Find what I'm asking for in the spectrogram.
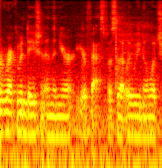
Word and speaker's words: FAFSA: And oh yes, FAFSA. I knew I was missing. There was three. – You pronounced it better than I did. FAFSA.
